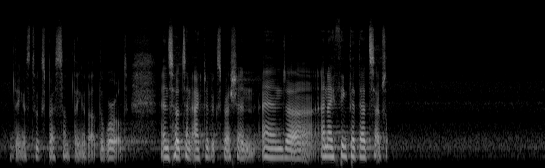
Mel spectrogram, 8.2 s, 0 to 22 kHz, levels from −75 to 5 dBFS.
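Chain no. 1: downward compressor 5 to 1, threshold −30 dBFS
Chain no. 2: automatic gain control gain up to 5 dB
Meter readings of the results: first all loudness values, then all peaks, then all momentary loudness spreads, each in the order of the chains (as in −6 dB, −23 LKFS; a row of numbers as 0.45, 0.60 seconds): −36.5, −27.0 LKFS; −14.0, −7.5 dBFS; 22, 13 LU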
